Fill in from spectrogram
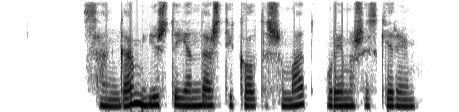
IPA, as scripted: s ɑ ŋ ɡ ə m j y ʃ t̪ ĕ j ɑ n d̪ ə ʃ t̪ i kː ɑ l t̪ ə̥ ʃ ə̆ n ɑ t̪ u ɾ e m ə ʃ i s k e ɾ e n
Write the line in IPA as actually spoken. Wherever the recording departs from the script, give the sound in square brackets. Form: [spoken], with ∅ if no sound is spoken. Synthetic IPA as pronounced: s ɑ ŋ ɡ [ɑ] m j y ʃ t̪ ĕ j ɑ n d̪ [ɑ] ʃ t̪ i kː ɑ l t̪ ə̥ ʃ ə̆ [m] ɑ t̪ u ɾ e m ə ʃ [e] s k e ɾ e [m]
